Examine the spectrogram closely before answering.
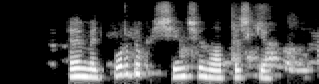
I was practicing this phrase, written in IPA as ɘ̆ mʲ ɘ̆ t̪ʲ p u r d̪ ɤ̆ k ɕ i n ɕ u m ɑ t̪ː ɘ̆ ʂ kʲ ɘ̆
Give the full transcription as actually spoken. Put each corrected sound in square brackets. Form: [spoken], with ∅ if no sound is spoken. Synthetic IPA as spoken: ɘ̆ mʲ ɘ̆ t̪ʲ p u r d̪ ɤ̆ k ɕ i n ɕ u [n] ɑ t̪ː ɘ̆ [ɕ] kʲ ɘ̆

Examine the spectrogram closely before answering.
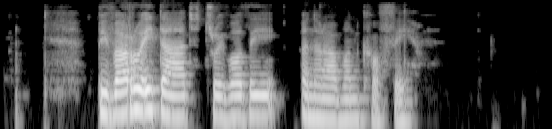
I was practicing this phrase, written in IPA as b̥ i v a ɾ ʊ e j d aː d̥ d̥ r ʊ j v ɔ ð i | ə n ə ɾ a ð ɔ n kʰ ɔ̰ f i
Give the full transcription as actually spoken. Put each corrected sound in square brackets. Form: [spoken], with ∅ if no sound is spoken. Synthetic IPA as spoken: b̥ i v a ɾ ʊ e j d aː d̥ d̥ r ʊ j v ɔ ð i | ə n ə ɾ a [v] ɔ n kʰ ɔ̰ f i

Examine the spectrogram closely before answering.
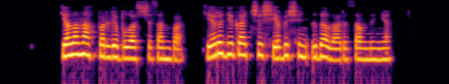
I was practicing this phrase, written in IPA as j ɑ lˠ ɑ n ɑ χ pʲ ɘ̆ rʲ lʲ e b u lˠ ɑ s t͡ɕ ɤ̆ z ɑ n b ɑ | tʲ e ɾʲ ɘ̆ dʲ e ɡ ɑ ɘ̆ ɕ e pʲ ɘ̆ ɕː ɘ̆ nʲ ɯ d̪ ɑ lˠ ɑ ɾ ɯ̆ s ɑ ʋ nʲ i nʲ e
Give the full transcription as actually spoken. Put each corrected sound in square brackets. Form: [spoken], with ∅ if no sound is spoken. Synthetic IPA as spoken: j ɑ lˠ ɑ n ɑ χ pʲ ɘ̆ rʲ lʲ e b u lˠ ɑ s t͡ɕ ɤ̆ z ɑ n b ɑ | tʲ e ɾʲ ɘ̆ dʲ e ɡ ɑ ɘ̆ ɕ e [bʲ] ɘ̆ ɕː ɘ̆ nʲ ɯ d̪ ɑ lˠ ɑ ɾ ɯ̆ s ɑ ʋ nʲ i nʲ e

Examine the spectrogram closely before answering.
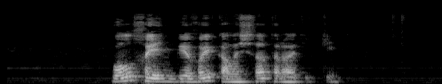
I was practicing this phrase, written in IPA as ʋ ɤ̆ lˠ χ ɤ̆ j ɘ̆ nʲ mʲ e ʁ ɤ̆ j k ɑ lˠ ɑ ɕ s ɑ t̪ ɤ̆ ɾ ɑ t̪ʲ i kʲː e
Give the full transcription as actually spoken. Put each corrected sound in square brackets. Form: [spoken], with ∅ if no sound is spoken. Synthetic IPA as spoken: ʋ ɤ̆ lˠ χ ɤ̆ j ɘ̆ nʲ [bʲ] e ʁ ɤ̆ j k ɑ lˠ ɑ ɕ s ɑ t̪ ɤ̆ ɾ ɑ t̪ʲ i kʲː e

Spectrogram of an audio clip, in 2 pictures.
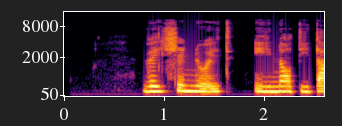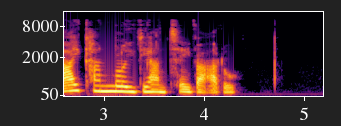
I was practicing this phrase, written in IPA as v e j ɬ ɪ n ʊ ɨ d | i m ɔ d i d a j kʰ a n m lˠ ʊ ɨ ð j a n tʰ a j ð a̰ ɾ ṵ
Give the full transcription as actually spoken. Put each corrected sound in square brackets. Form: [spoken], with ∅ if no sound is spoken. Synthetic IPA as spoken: v e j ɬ ɪ n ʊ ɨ d | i [n] ɔ d i d a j kʰ a n m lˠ ʊ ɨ ð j a n tʰ [e] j [v] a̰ ɾ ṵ

